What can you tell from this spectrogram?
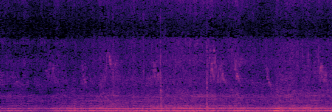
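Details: Continuous buzzing from worker honey bees streaming in and out of a feral colony, a dense low hum that swells slightly after the first second, with faint passing flight whines above it.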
